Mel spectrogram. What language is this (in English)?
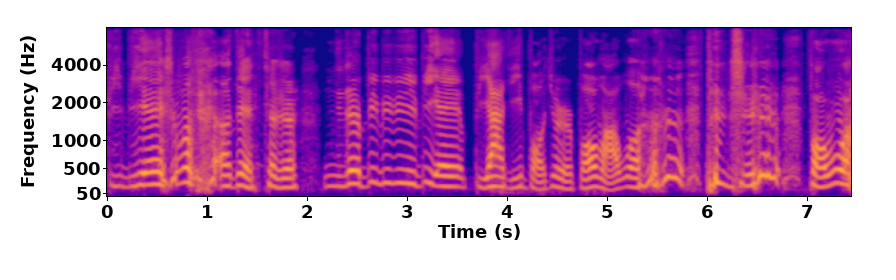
Chinese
